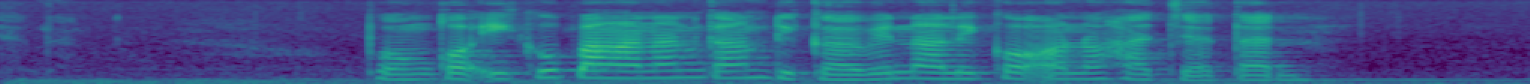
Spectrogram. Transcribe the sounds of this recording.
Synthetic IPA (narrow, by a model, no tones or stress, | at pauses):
b̥ɔ̤ŋkɔʔikupaŋanankaŋd̪̥i̤ɡ̥a̤wenalikɔʔɔ̰nɔɦad̥ʒ̥a̤t̪an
